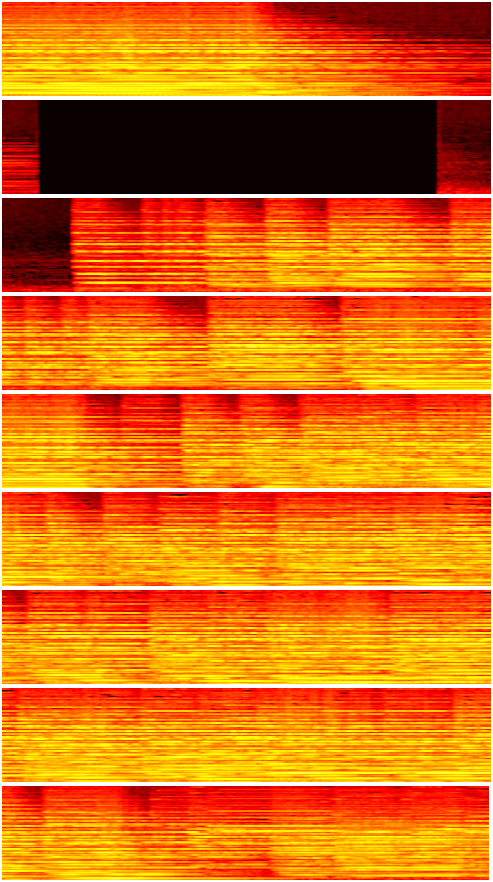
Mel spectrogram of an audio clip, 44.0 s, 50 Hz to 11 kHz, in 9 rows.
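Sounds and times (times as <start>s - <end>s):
deep organ pedal bass notes: 0.0s - 5.2s, 9.3s - 43.9s
pipe organ march chords: 0.0s - 5.2s, 9.3s - 43.9s.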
